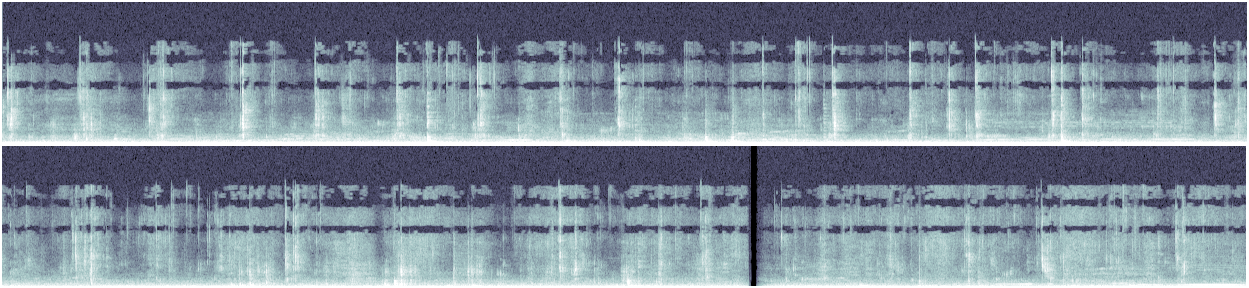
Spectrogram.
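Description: People eating rice and curry by hand, heard as close-miked chewing with scattered small clicks over a steady low hum.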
